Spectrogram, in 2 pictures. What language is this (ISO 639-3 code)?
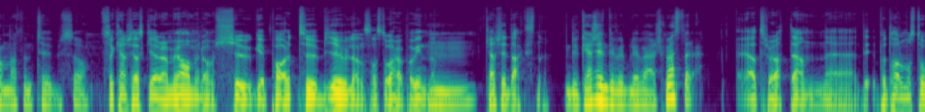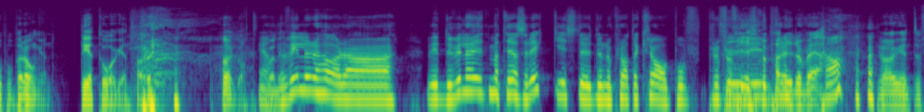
swe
